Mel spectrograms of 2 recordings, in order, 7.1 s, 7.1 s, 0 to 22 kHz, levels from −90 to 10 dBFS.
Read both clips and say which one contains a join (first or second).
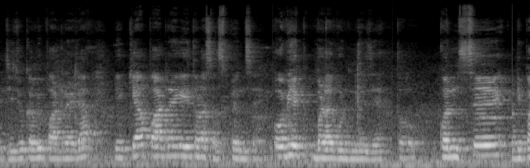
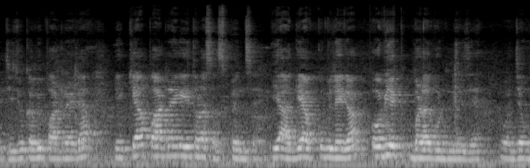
first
